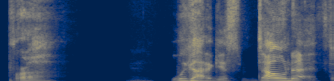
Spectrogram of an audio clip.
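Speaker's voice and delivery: demon voice. Retold or imitated. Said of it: "You had to say it in the demon voice".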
